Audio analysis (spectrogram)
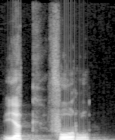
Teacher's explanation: huruf kaf adalah termasuk huruf yang keluar dari makhraj lidah atau lisan. Lebih tepatnya di aqsal lisan atau pangkal lidah. Lidah bagian belakang.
